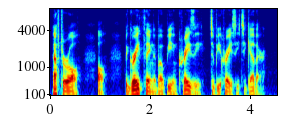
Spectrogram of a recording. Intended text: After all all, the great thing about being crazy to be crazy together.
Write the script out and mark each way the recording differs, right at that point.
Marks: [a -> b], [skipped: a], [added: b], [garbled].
After all all, the great thing about being crazy to be crazy together.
